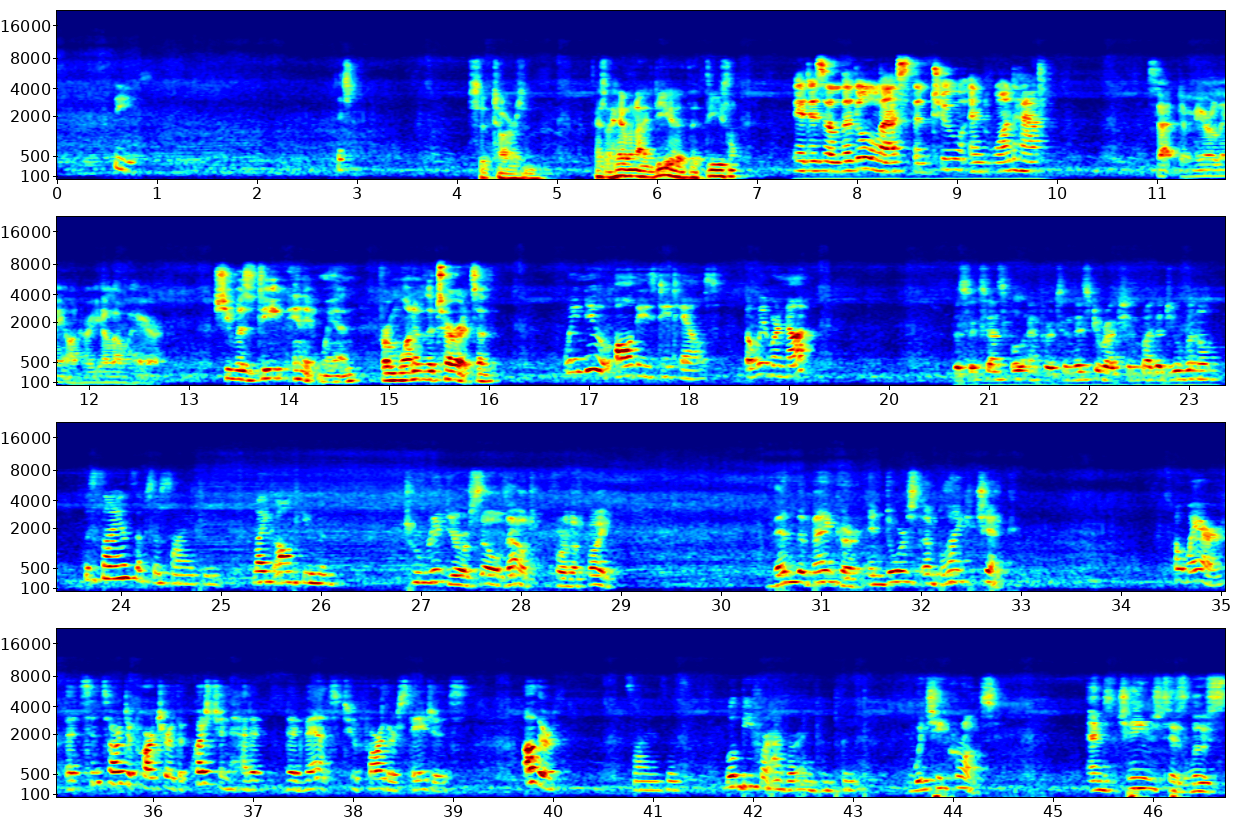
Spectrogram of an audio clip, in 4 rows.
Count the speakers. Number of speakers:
9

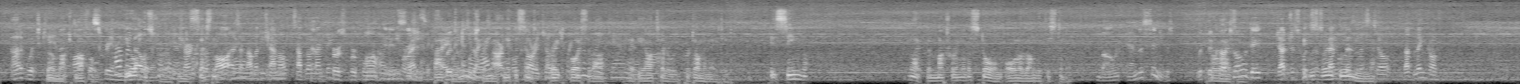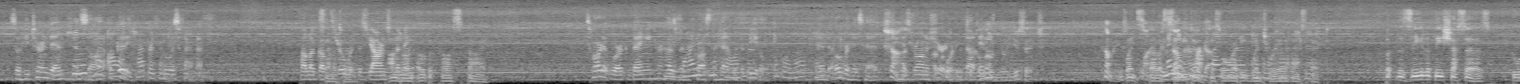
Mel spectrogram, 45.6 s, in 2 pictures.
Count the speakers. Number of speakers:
5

